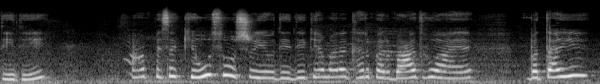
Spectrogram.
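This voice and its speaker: Woman doing a gentle pleading mother. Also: extremely high pitch, unhurried, slight background noise, low-quality recording. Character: gentle middle-aged mother, peacemaker. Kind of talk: doll-play soap drama.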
